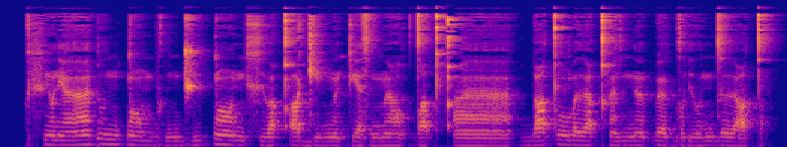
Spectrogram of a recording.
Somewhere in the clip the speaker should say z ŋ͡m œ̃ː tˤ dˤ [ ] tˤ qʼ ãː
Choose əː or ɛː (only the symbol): əː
